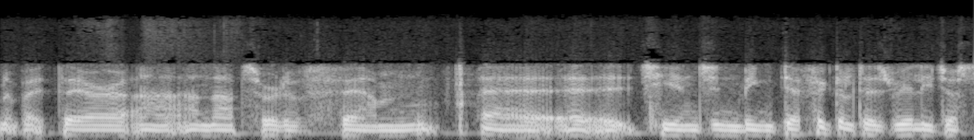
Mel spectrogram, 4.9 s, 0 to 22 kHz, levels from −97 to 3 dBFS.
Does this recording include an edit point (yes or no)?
no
